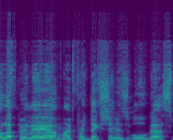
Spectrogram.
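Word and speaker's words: Ugás: My prediction is Ugas, B. Pero vamos a ver lo que pasa. Yo, bro, that's not how you say it. It's Ugas. It's Ugas. It's Uggs.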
